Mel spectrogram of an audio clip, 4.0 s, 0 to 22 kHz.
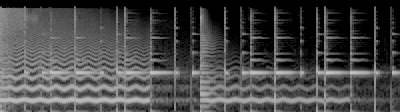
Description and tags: FunkySynth A-Style3-rhythym&riff 120bpm
This sound consist in a rhythmic sequence plus a nice funky lead synth.
2 bar, 120 bpm
The sound is part of pack containing the most funky patches stored during a sessions with the new virtual synthesizer FM8 from Native Instruments.
abstract, electro, funk, funky, lead, loop, percussive, rhythym, riff, sequence, soundesign, synth, synthesizer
